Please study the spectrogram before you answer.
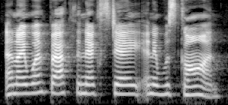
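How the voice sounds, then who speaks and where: A woman's voice: high voice, fairly even intonation, moderate pace, sharp tone, smooth. A woman voicing an eager, bragging schoolboy in a storybook. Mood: aggrieved.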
